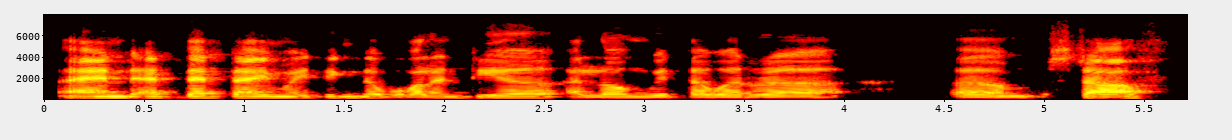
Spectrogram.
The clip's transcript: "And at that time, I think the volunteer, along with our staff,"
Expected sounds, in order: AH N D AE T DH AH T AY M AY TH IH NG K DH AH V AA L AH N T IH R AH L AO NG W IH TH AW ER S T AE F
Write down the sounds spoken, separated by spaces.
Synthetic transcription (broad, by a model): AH N D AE T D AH T AY M AY T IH NG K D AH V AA L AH N T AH R AH L AO NG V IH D AW ER S T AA F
